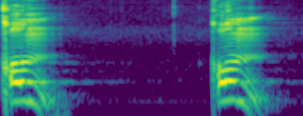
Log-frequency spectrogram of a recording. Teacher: क़ाफ़ की अदायगी पुर करेंगे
